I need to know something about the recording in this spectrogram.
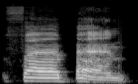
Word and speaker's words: Fairbairn: So Flazzy says it's pronounced Fairbairn.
